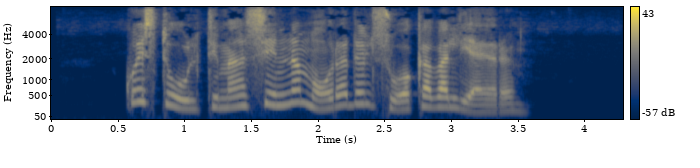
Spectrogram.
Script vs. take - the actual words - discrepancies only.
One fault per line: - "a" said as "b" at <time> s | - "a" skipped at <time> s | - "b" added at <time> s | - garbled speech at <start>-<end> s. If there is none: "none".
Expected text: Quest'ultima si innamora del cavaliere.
- "suo" added at 2.4 s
